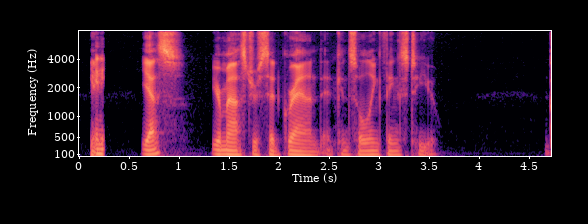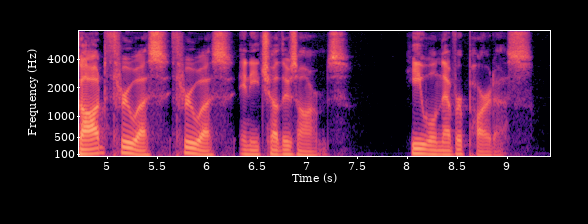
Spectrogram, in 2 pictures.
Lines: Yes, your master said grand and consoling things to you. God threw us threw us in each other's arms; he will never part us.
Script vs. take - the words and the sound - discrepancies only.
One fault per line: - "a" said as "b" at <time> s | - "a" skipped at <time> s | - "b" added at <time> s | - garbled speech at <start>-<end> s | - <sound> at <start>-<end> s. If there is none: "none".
- laugh at 0.1-0.3 s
